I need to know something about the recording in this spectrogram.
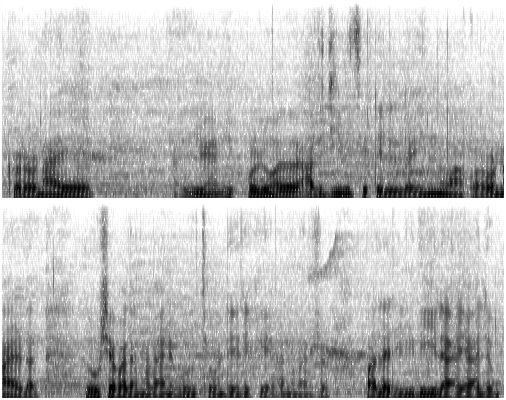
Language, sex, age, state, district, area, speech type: Malayalam, male, 60+, Kerala, Pathanamthitta, rural, spontaneous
